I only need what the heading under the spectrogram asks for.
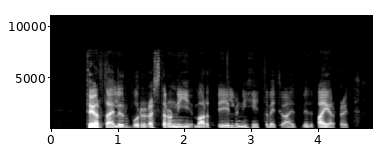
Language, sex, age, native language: Icelandic, male, 50-59, Icelandic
